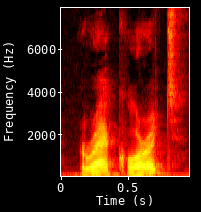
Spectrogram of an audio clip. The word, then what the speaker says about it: record: Record or record. So, how to say it correctly? Record – это запись, существительное. Какое-то письменное удостоверение чего-либо. А record означает записывать. Record.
